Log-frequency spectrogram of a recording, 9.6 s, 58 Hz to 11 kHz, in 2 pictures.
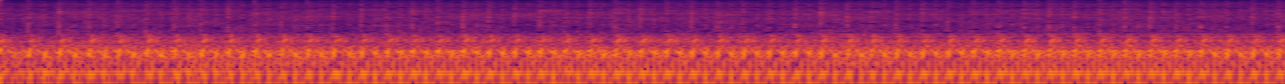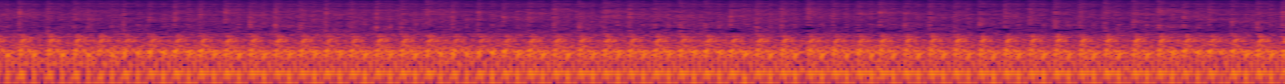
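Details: Racing lawn-tractor single-cylinder engine (250cc, though also called 150cc) on its first start, no exhaust and no throttle fitted: loud, raw open-port drumming at a steady fast idle; keeps running normally.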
